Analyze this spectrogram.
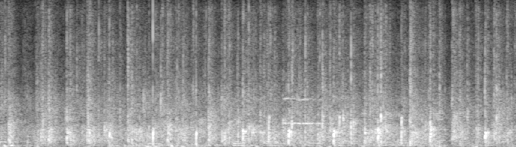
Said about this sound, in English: We are out of time. Could I get a round of applause for my great guests?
